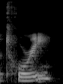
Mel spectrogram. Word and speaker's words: torii: make it their own this right here is called a torii it's T Ori I is how you spell it a torii is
